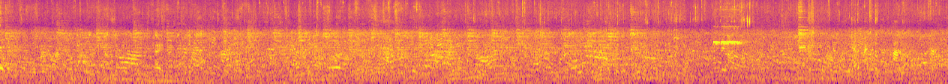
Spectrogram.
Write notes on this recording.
Matsu Pilgrimage Procession, Crowded crowd, Fireworks and firecrackers sound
